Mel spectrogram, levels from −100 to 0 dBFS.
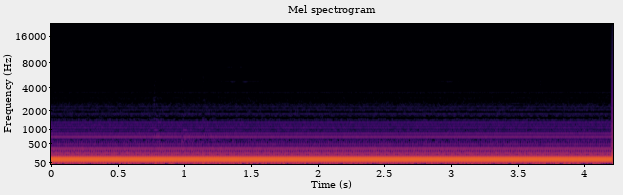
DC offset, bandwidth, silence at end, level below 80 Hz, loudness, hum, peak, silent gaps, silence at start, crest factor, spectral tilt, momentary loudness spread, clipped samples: under 0.1%; 1.4 kHz; 0 s; -60 dBFS; -40 LUFS; 60 Hz at -40 dBFS; -32 dBFS; none; 0 s; 6 dB; -12 dB/octave; 0 LU; under 0.1%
